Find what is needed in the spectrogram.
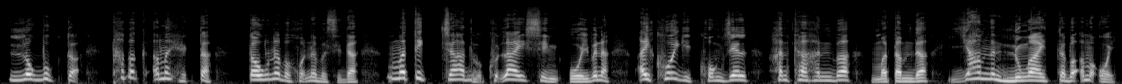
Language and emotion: Manipuri, angry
